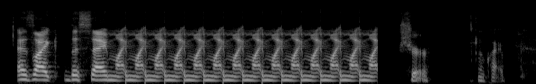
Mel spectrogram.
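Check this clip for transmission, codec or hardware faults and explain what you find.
One fault stands out: a broken-record loop in the speech from 1.26 s to 3.78 s. A fragment of about 195 ms repeats exactly, back to back, 13 times, producing a mechanical, machine-gun stutter, and the speech that belonged in those two and a half seconds never plays. The likely cause is a stalled player, encoder or stream that kept resending its last buffered fragment. Unlike an echo, the repeats don't decay or overlap. Unlike a dropout, the gap is filled rather than silent.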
